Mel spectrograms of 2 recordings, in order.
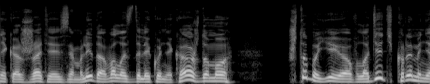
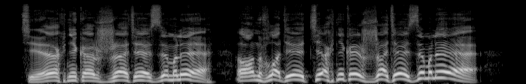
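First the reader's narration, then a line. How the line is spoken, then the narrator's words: Inward shout. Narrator (Russian): про себя он выкрикнул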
